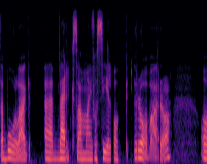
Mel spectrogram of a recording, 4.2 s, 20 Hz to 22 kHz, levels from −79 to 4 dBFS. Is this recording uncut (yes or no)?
no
